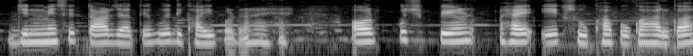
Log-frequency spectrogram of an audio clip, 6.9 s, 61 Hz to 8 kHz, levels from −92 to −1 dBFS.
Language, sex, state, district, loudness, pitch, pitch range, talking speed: Hindi, male, Uttar Pradesh, Jalaun, -25 LUFS, 210 Hz, 195-225 Hz, 145 wpm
